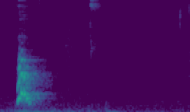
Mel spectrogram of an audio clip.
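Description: Yellow-naped Amazon parrot giving one short call about a quarter second in.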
